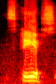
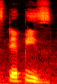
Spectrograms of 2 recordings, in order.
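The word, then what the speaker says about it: stapes: This is नॉट स्टेप्स, इसको स्टेप्स नहीं कहते, इसको कहते हैं स्टेपीज।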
